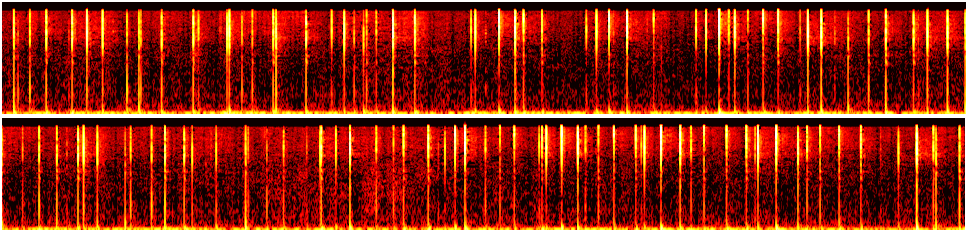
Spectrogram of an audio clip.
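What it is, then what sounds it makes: Glass candle jar tapped with nails. Long fingernails tap and scratch on a lit red glass candle jar filled with wax. The quiet, rapid clicks come in dense, uneven runs for almost ten seconds, each one sharp and dying away almost at once, with soft scraping between them.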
